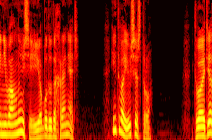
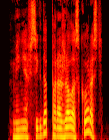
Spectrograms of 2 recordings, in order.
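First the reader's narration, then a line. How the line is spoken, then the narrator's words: Amazed mutter. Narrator (Russian): изумленно пробормотала синьорита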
